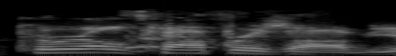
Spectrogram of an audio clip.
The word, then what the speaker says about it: Kirill Kaprizov: Well, and I've also heard some rumblings about a tournament come September for, like, AHL teams and players like Alex Romanoff, Kirill Kaprizov? Am I saying that right? – Kirill Kaprizov, yes.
